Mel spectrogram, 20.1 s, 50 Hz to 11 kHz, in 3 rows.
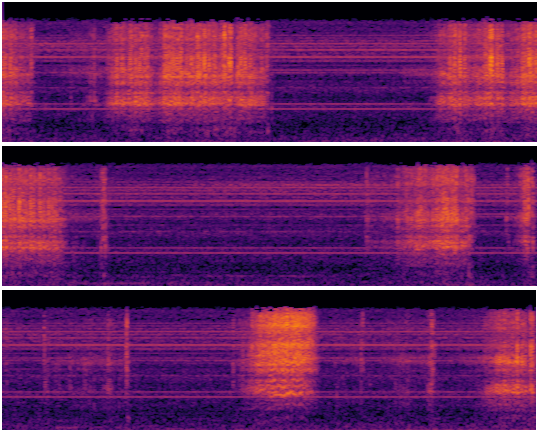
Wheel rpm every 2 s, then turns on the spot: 10, 20, 10, 20, 0, 10, 10, 10, 30, 10.
0-8 18-20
